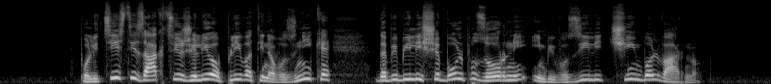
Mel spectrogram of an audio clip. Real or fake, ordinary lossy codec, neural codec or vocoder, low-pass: real; none; none; none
